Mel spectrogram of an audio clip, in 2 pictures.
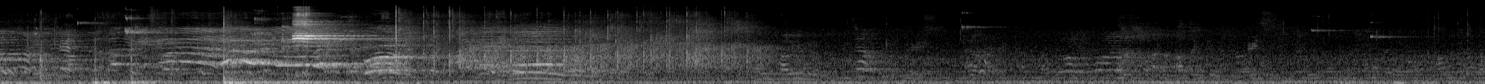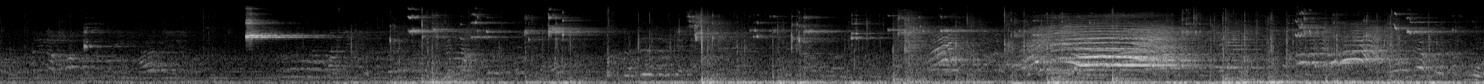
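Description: Young women players shout and call out to each other in a large echoing hall.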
